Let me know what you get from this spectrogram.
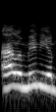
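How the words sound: It is said the British way, five syllables.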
